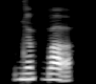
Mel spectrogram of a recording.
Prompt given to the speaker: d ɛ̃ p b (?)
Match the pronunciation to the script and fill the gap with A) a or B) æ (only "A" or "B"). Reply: A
